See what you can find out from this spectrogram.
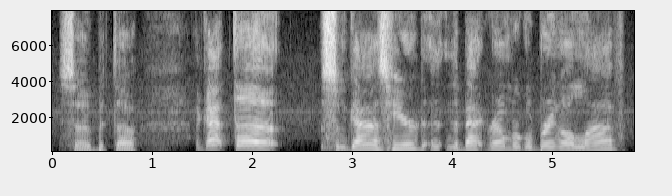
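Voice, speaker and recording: A man's voice: sits high, unhurried, no room sound, poor audio. An American man hosting a live podcast in a casual, informal way. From United States, West Virginia. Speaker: podcast host.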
